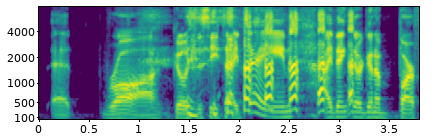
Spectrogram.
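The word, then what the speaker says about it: Titane: raw goes to see titan i think they're gonna barf again because raw is a conventional film compared to titan i think yeah i think that's how you say it in french teton um because yeah like that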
